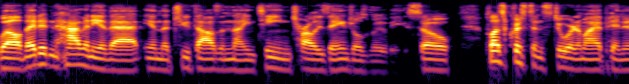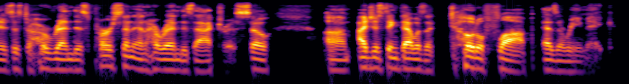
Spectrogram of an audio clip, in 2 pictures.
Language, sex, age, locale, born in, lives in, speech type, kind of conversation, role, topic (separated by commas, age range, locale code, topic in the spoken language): English, male, 50-54, en-US, United States, United States, conversation, unstructured, none, When do remakes or updates actually improve a classic for you?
